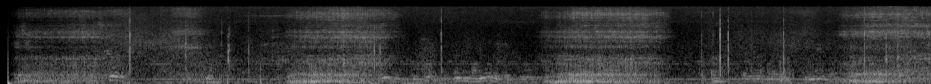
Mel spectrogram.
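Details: Loud, rough snores recurring every few seconds, with room noise and faint background sounds.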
